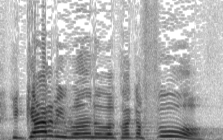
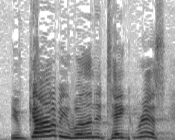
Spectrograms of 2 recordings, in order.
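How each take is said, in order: First: Gotta punched high and loud, building on the line before; stronger urging, stress on gotta. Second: Gotta hit high and loud, to press the point; urging, stress on gotta. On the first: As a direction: push gotta even harder. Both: Real, not acted. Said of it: "repeated exhortation".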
